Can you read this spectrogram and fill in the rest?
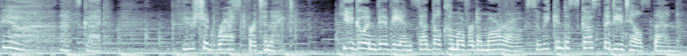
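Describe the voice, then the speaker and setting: Actress as caring, inquisitive young woman for a game; highish voice, natural concerned delivery, music behind. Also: fairly quick, natural voice. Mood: practical, inquiring. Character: caring, quick-minded young sister, practical and concerned. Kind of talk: video game voice acting.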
